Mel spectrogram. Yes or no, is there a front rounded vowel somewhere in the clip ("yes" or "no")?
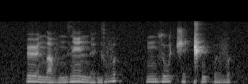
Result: yes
